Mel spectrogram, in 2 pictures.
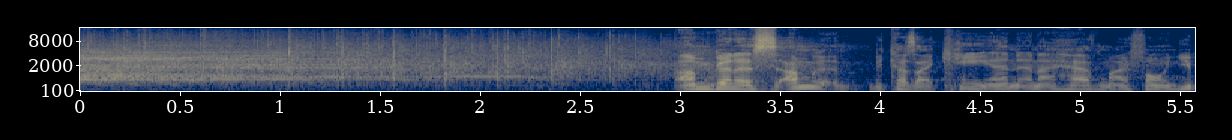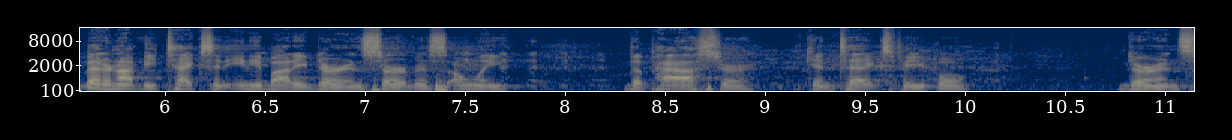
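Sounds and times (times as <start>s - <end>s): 
audience applauding: 0.0s - 3.2s
speech: 3.0s - 10.1s, 10.8s - 11.1s.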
